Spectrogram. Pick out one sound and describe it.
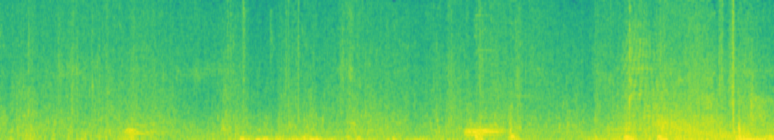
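Water splashes as a large animal wades and runs through a river.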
